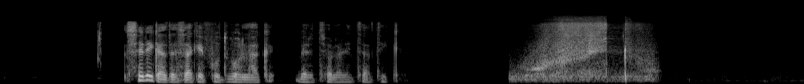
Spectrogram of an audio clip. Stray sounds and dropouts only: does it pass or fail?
fail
